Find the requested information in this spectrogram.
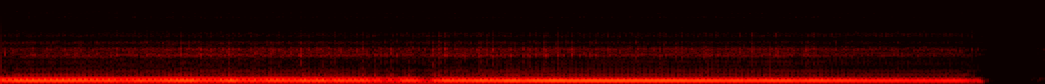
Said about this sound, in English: It's super, super similar, like the exact same thing, but you just don't make that om with your mouth. You just go out through your nose. So it sounds like this in through the nose, out through the nose.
